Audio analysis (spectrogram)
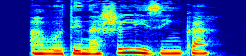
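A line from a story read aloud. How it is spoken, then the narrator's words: Saccharine sweet. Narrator (Russian): приторно-ласково представил меня Петр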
